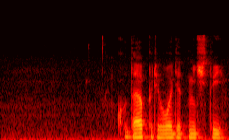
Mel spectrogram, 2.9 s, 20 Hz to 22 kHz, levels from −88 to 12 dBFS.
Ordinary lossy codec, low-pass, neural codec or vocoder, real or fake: none; none; none; real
